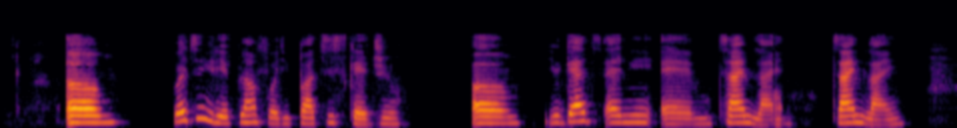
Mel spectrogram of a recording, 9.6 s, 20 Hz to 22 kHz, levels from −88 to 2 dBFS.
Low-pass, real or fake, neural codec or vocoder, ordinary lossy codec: 7.2 kHz; fake; codec, 16 kHz, 4 kbps, FunCodec, trained on Chinese and English, 50 frames a second; AAC, 32 kbps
